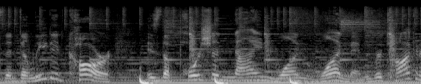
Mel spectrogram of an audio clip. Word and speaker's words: Porsche: sorry porsa sorry porsa how do you guys say is it just Porsche or porsa man let me know down in the comment SE I'm almost certain the proper pronunciation is porsa so we're going to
